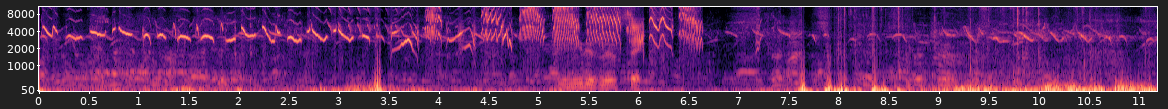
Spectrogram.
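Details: Towa towa (chestnut-bellied seed-finch) singing during a bird race competition at Alligator Pond: a run of quick wavering whistled notes, then dense buzzy bursts, later giving way to voices and handling noise.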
